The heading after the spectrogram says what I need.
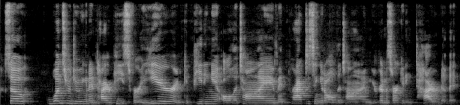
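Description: A teenage girl with a bright, forceful voice talks through her speech-team event in a loose, chatty way. She fills her sentences with ums and likes. The room gives her voice a noticeable echo. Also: medium pitch, normal speed, hardly any pauses. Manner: chatty, many fillers like um and like. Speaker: student competitor explaining dramatic interpretation. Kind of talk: casual instructional talk.

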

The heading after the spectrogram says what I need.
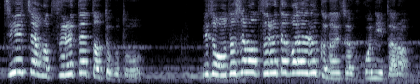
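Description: A woman streamer playing a horror game, commenting with excitable, frightened reactions and shouts. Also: extremely high pitch, very fast, distant mic, soft background music. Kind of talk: let's play commentary.

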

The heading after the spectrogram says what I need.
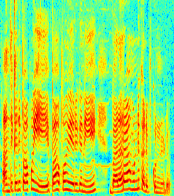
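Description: High-voiced woman telling a devotional story. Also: normal speed, muffled recording. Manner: animated, expressive retelling.

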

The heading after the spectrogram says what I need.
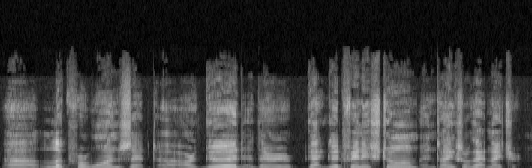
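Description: Slow low-voiced man talking around a pipe. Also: dry recording. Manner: slow, homespun, folksy advice. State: pipe in mouth. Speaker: host of a pipe smoking show. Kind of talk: casual talk to camera.

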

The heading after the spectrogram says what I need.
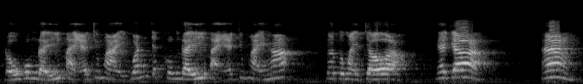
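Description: Her voice sits high and moves at a moderate pace, captured with reverb and cut-off highs. She's a Southern Vietnamese-accented woman screaming insults and profanity at her audience during an angry phone livestream, taunting them throughout.

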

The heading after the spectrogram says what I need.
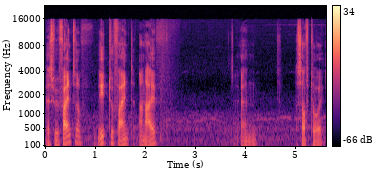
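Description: A man's voice: lowish voice, lively intonation, slow pace, a little hiss or hum. A man casually commenting as he plays a horror game, muttering to himself with jumpy, nervous asides. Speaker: let's play gamer.

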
